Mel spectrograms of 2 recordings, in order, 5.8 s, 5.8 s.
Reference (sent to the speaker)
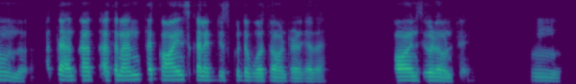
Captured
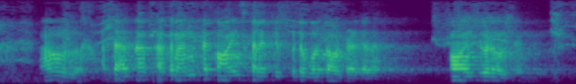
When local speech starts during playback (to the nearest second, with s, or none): none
